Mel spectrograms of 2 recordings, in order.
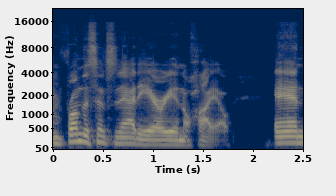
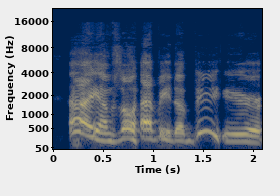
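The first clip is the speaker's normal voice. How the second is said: mock awkward dad voice, higher; 8 semitones higher than usual. Imitating someone just off the plane: imitating an awkward dad. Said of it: "like an awkward dad showing up to a dance".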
